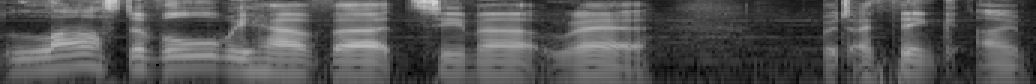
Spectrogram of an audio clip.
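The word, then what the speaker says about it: Sima Rui: pronunciation or whatever but it's like rare so like this steak is rare lovely nice and bloody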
